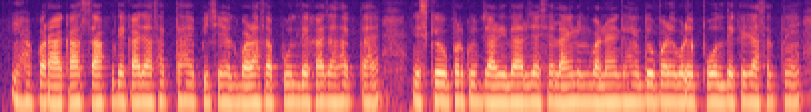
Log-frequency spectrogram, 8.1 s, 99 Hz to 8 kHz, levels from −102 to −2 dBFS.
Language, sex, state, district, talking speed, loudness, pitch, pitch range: Hindi, male, West Bengal, Kolkata, 245 wpm, -16 LUFS, 150 Hz, 145-150 Hz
